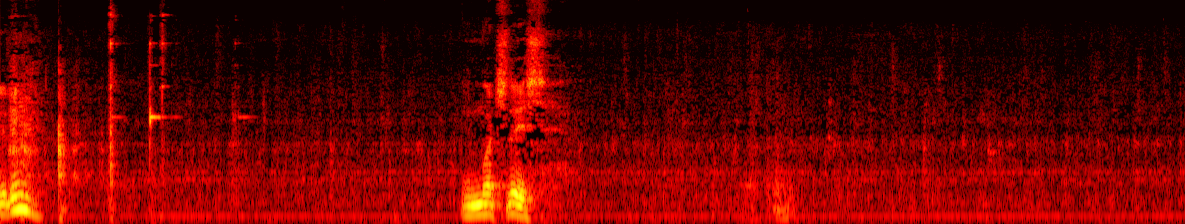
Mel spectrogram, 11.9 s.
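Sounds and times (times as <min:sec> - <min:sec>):
speech: 0:00.0 - 0:00.5, 0:04.6 - 0:05.6
light clinks against a glass as pills are stirred into a solution: 0:01.1 - 0:02.6.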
